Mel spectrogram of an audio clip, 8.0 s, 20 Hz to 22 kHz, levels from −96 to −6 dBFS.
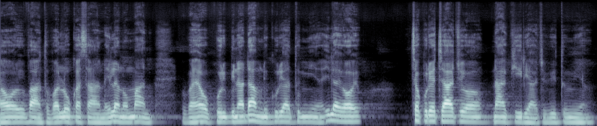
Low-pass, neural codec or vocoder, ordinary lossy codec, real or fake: none; none; none; real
